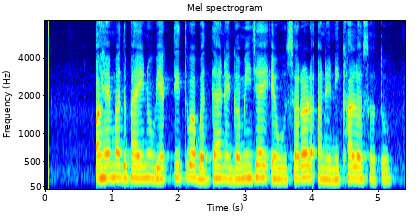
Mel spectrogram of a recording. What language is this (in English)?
Gujarati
